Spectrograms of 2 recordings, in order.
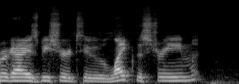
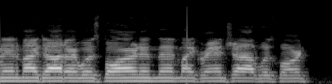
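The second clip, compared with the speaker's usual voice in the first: mock boring, droning monotone; 3 dB louder than usual. Mocking Amy's boring answer about her family, mimicking Amy's flat monotone. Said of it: "in this monotone".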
